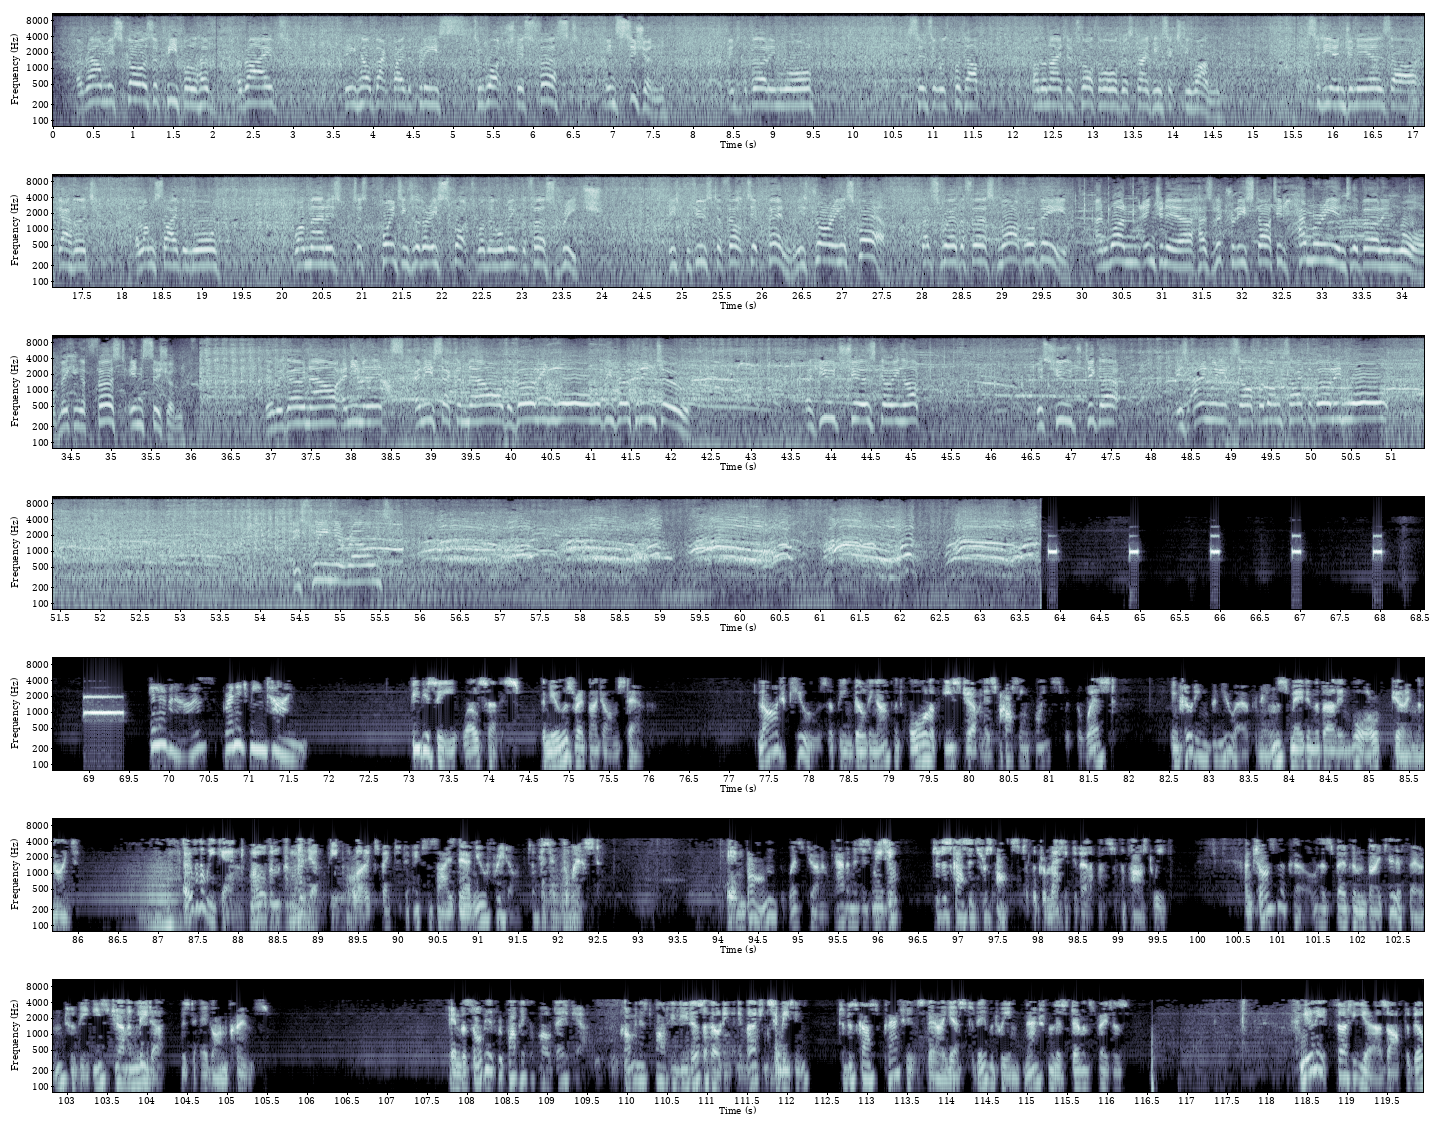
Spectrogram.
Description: Various news reports concerning the Berlin Wall and its destruction.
